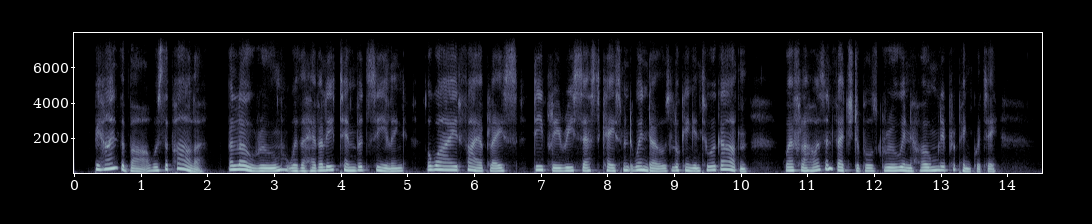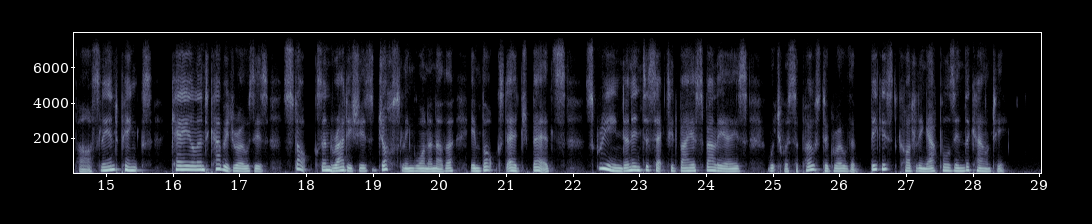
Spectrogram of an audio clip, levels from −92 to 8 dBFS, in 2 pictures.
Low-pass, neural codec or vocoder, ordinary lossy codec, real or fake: 7.2 kHz; none; Opus, 24 kbps; real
